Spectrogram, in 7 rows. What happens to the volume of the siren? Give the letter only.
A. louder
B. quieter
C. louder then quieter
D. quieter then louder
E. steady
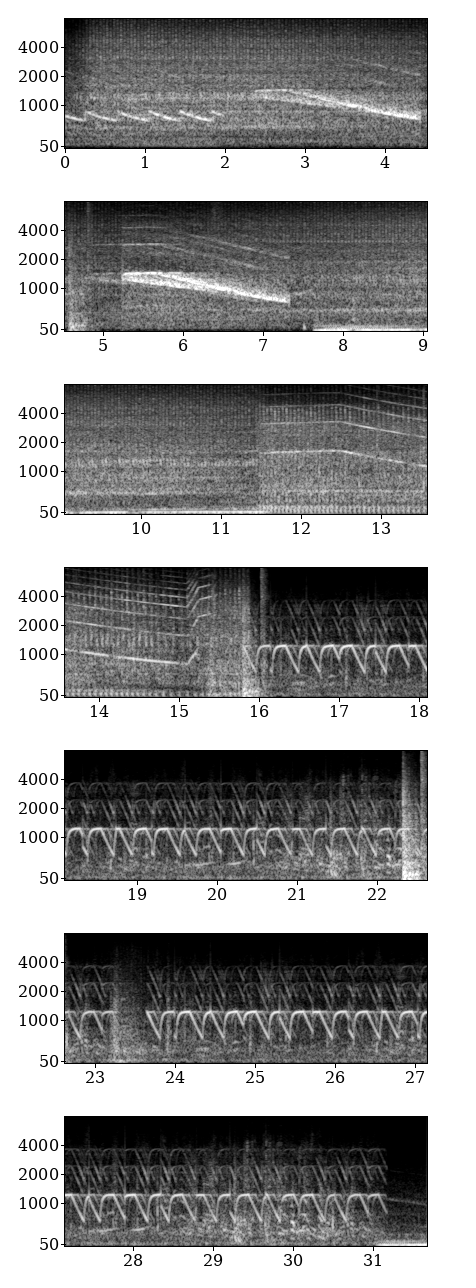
B.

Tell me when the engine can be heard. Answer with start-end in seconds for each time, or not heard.
0.0-15.9.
